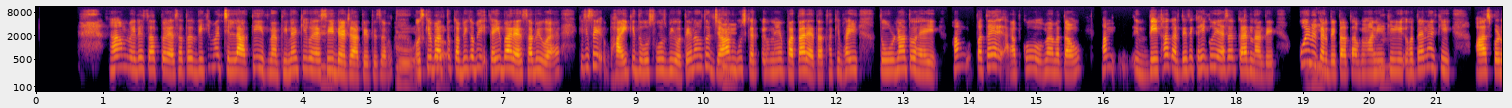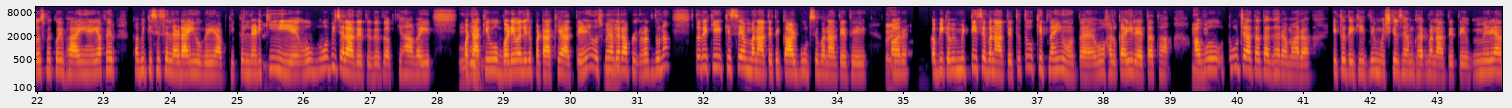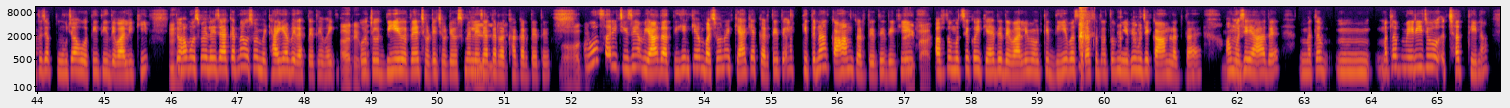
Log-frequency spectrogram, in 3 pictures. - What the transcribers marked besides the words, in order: "कार्डबोर्ड" said as "कार्डबूट"; laughing while speaking: "काम"; laugh; laughing while speaking: "है, और मुझे याद है"
- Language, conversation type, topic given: Hindi, podcast, बचपन में आपको कौन-सी पारिवारिक परंपरा सबसे ज़्यादा याद आती है?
